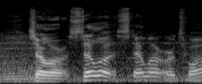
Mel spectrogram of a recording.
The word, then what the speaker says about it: Stella Artois: Stella Artois, I think is how it's pronounced.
